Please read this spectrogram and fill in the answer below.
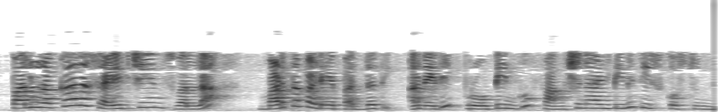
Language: Telugu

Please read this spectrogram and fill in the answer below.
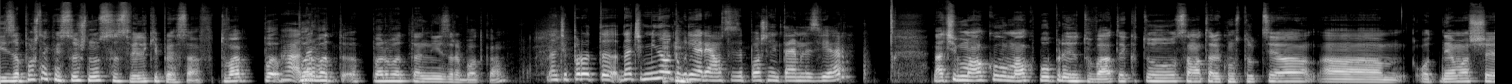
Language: Bulgarian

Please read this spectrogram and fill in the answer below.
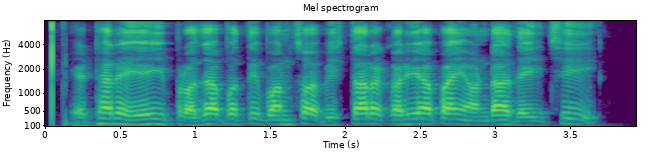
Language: Odia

